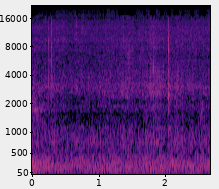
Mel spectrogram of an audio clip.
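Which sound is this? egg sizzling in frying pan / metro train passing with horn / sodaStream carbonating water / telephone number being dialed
egg sizzling in frying pan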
